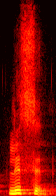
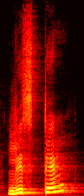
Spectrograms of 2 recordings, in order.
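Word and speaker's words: listen: Next है आपका लिसन, लिस्टन नहीं होगा, लिस्टन नहीं इस्तेमाल कर सकते।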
